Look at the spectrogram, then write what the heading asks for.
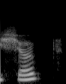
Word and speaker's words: shocked: just to focus right how do we pronounce this verb sh good shocked shocked you see the difference between present shock and past shocked good so um that's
